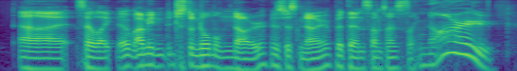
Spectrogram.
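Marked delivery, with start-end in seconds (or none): 4.2-4.9 overdone, very high Australian accent on no. Asked to show how the word sounds: exaggerated Australian "no". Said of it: "slightly exaggerate the "no"".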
